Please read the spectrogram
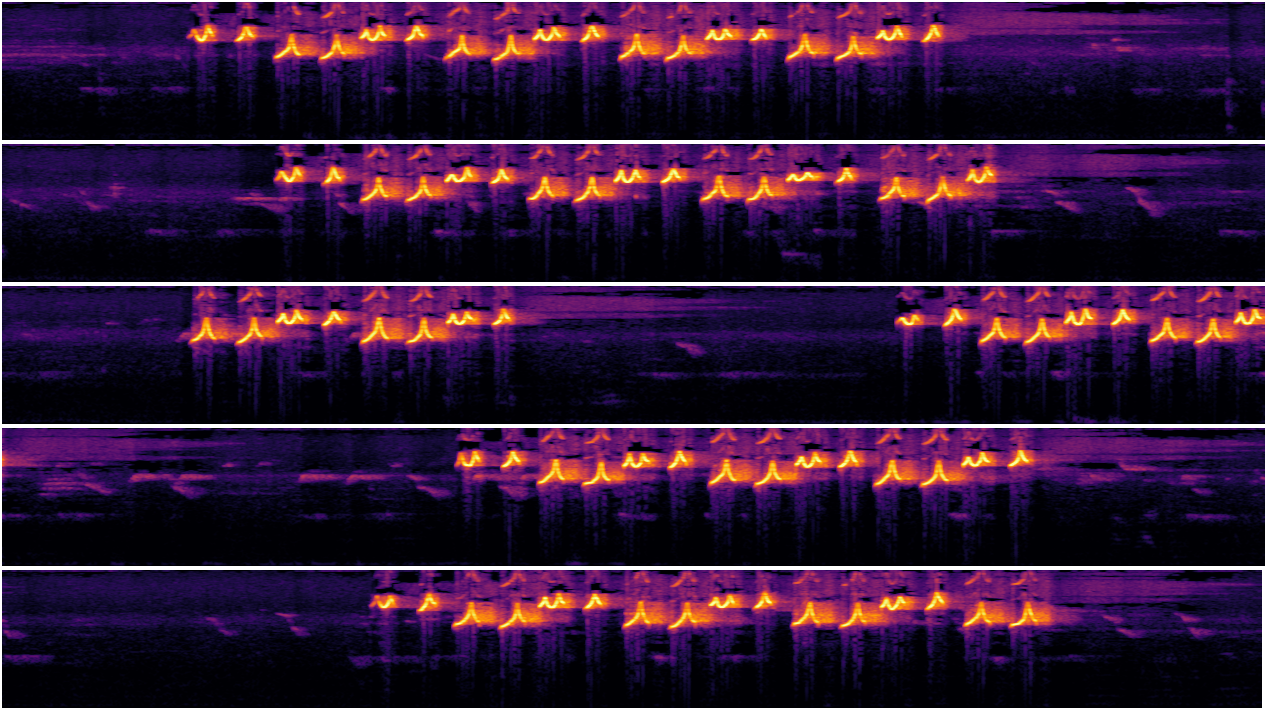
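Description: Cinereous tit (gelatik batu) singing loud, sharp two-note phrases, a high note and a lower one repeated over and over. The song comes in six bouts of two to four seconds each, with short silent gaps between them.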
